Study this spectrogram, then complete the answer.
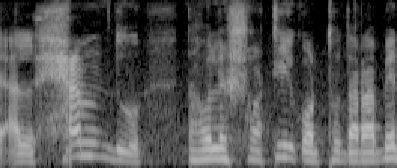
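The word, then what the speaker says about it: الحمد: জরুরি এখানে সূরা ফাতেহার ওখানে আলহামদু বলে থাকি এই হা উচ্চারণ করে থাকি এখানে ওখানে বড় হা রয়েছে আলহামদু তাহলে সঠিক অর্থ দাঁড়াবে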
